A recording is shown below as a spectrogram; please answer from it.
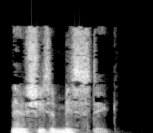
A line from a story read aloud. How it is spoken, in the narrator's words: Silk said softly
